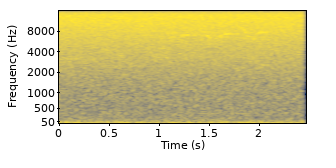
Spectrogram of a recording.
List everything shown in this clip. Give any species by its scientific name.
Setophaga fusca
